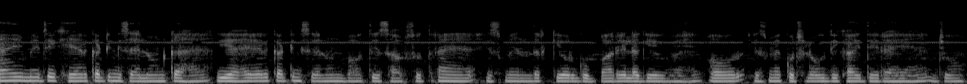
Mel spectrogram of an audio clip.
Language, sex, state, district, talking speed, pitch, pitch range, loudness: Hindi, male, Bihar, Gaya, 215 wpm, 150 Hz, 145-155 Hz, -32 LUFS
